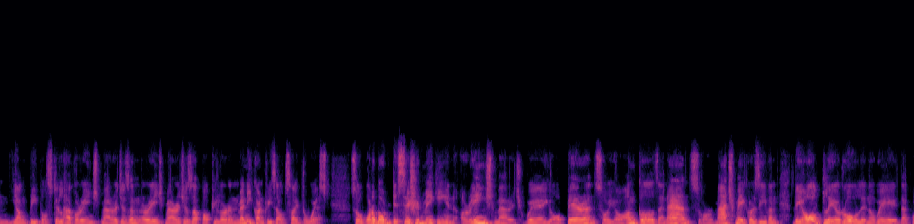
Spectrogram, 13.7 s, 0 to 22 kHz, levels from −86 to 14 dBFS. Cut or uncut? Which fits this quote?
uncut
